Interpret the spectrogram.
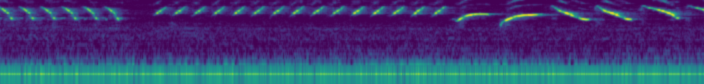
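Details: Canary in long, vigorous song intended to set other canaries singing: two runs of rapid even trilled notes, followed by loud sweeping upslurred and downslurred whistles, over faint low background noise.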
